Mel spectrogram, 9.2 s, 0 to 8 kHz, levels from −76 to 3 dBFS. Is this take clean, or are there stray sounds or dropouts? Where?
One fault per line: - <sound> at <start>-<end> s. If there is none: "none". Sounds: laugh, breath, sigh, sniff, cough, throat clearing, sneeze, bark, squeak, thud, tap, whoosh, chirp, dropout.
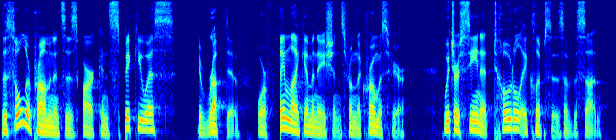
- dropout at 4.1-4.2 s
